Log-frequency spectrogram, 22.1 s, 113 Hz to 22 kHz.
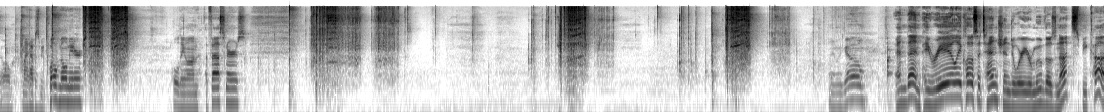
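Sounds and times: cordless power driver whirring: 1.7s - 2.7s, 5.8s - 8.2s, 10.9s - 12.3s, 14.5s - 15.8s.

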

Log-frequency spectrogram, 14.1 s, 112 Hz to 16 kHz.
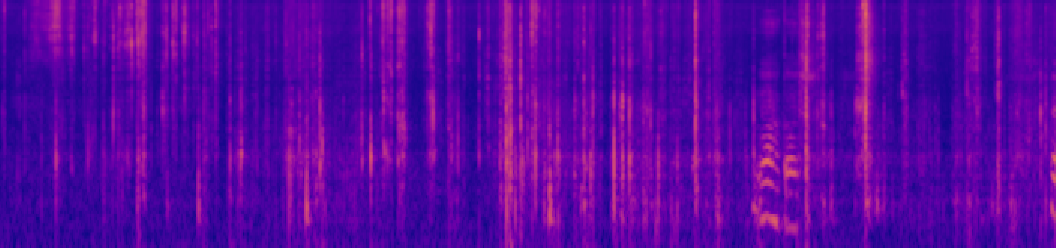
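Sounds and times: plastic shrink-wrap crinkling and tearing: 0.0s - 4.1s, 4.7s - 7.9s.

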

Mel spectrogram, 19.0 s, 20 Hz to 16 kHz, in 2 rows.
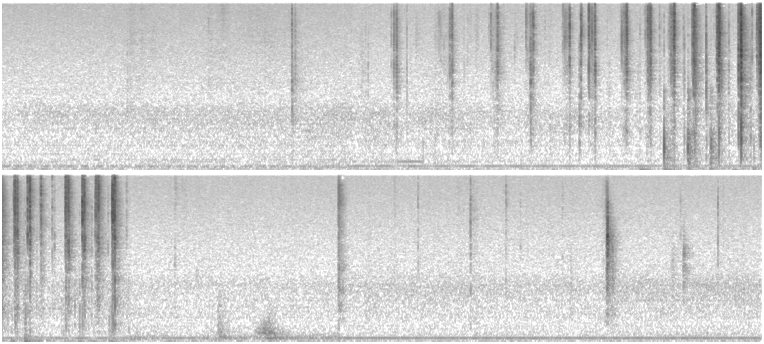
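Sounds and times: sticker tapping on glass screen: 8.2s - 10.0s.

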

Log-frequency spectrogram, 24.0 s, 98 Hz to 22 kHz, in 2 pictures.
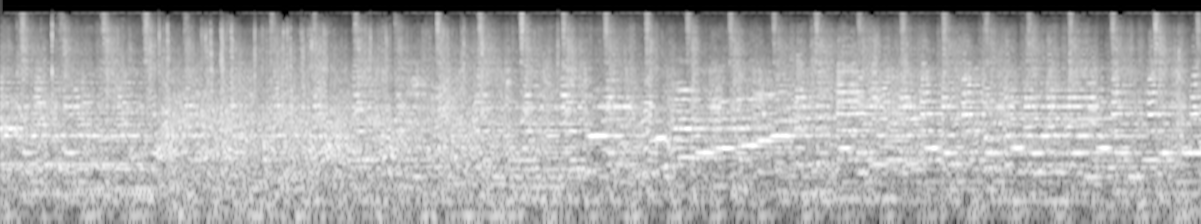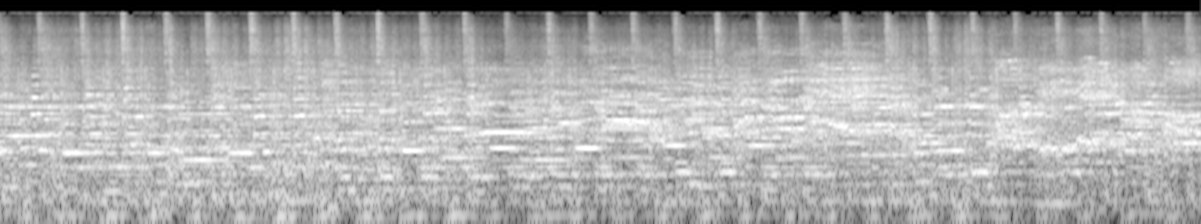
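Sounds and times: brass band music: 0.0s - 24.0s
steady drum beat: 0.0s - 24.0s.

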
